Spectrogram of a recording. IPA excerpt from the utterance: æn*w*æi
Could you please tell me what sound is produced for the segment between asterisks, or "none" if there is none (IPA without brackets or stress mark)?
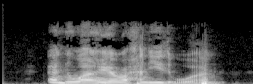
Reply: w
